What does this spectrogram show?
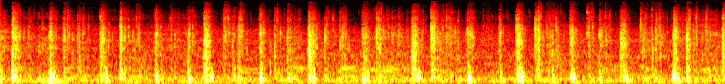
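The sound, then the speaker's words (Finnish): A trotting horse pulling a light racing cart (sulky), its hooves striking in a quick, steady clip-clop rhythm, with a continuous rushing noise of movement underneath. “Mistä sä näet, kun sä oot täällä kärryllä tai tunnet sen, että onko se hevonen hyvässä kunnossa vai ei?”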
